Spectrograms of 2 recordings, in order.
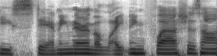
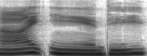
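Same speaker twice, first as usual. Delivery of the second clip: put-on Chicago accent. Retelling a movie plot, the speaker voices the doll greeting Andy in a Chicago accent. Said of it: "he says in his like Chicago accent".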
